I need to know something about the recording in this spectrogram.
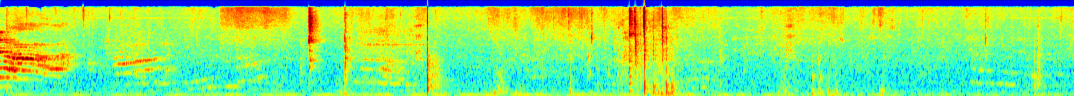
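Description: Plastic tub and utensils being handled on a glass-top stove: scattered knocks and clatters, with a louder cluster about six and a half seconds in.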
